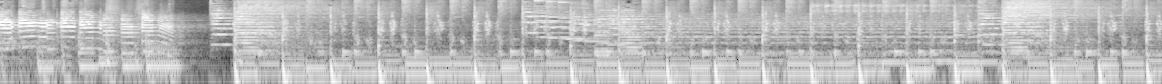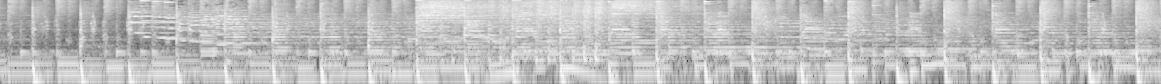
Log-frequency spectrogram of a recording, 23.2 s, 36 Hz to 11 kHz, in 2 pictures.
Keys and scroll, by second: 3.2 F1, 4.6 shift+F6, 12.7 F1, 13.3 ctrl+-, 13.8 space, 14.3 shift+F6.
